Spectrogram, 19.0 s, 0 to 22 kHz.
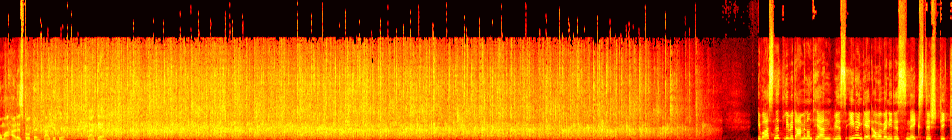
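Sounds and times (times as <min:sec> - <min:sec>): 
speech: 0:00.0 - 0:02.5, 0:15.3 - 0:19.0
large audience applauding a new mayor: 0:00.0 - 0:14.5.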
